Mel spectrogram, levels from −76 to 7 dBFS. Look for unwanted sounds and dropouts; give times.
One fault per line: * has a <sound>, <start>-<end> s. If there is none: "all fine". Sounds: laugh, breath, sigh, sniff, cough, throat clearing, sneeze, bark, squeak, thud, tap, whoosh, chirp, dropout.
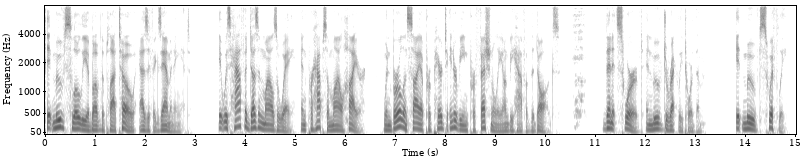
* has a sniff, 10.5-10.9 s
